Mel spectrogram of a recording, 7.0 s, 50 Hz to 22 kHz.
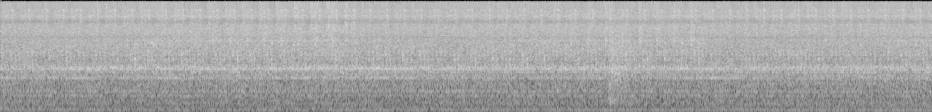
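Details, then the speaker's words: VW Gol G4 two-door four-cylinder, recently bought, little used by previous owner, already decarbonized: steady harsh metallic rattle over the hum, heard only when accelerating, normal when not; cause unknown, phone recording at the front of the car. "mas quando acelera ele apresenta aquele barulho e aí eu tô querendo saber o que pode ser"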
